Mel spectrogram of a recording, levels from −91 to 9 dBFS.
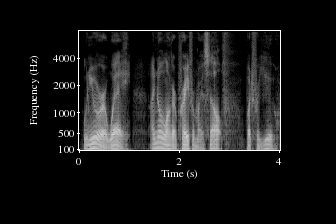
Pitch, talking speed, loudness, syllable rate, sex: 95 Hz, 195 wpm, -19 LUFS, 5.1 syllables/s, male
